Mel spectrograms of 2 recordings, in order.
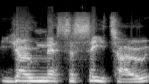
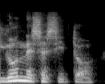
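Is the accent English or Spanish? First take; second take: English; Spanish. First: It is said with an English accent. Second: It is said with a native Spanish accent. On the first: The speaker calls it wrong. "in my English accent" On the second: The speaker calls it right. "good try, pero es yo necesito"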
